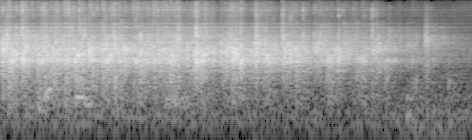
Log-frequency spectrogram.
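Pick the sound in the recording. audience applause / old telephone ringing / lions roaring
audience applause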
